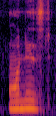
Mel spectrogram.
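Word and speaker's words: honest: inch लग गया कि ध्यान से देखिए एंड ऑनेस्ट हम कभी भी होंगे इसलिए बोलते हैं हमेशा ऑनेस्ट बोलते हैं ओके और इससे पहले हमेशा हमारा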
